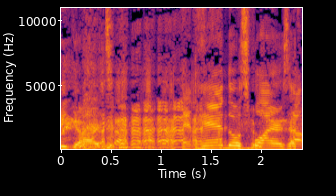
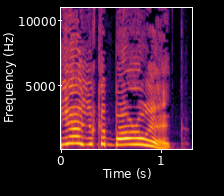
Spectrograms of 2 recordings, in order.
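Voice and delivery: very high, motherly mom-like voice; 3 dB louder than usual. Retelling a sister lending a tape, voicing her like the speaker's mom. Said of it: "I'm making her sound like my mom".

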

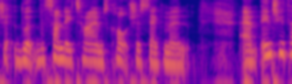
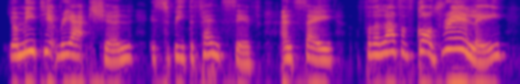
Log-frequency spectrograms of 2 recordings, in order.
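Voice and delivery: put-on voice, raised and higher, with a lisp; 6 semitones higher, 5 dB louder than usual. Quoting a man's remarks on cultural appropriation, imitating his voice with a lisp. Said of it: "I've got to do it in his voice. ... I tried to get his lisp in there".

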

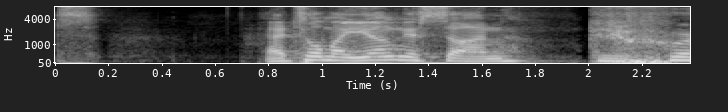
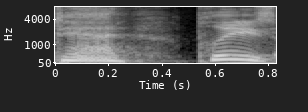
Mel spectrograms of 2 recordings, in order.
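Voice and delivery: mock crying, sobbing and pleading. Recounting a child panicking while the speaker paddled, imitating a crying plea.

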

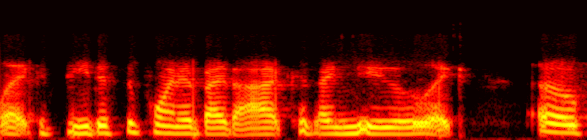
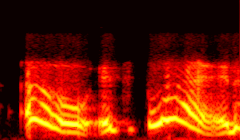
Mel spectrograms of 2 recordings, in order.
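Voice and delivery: mock cheerful, perky, high and loud voice; 9 semitones higher, 6 dB louder than usual. Recounting the moment before it hit her, she replays her first reaction in a perky voice. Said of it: "but like in this perky voice".

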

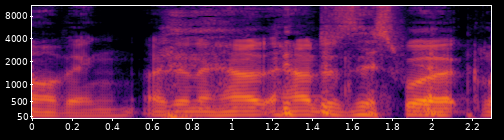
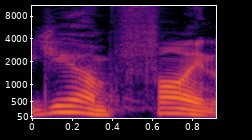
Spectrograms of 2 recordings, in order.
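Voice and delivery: forced, through gritted teeth, pitched up; 6 semitones higher than usual. Imitating someone asked if they're okay, answering through gritted teeth. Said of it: "like through gritted teeth".

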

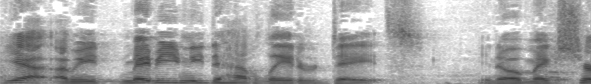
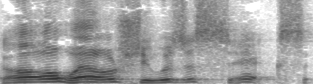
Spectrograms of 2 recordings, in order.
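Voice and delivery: high, put-on old grandmother voice; 8 semitones higher than usual. Imagining a grandma rating the girls who come over: old grandma voice. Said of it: "That was my grandma voice".

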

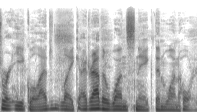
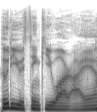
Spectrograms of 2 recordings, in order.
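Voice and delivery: usual speaking voice

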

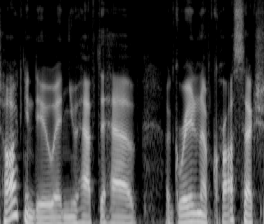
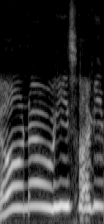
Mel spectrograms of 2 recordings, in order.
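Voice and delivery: acted, playful, jokey delivery in very high voice. Describing a scene, retelling how someone jokingly reacted to a hug, retelling a joking remark. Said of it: "jokingly being like".

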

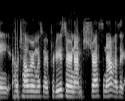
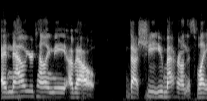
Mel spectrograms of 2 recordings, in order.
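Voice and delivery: ordinary talk, nothing marked

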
